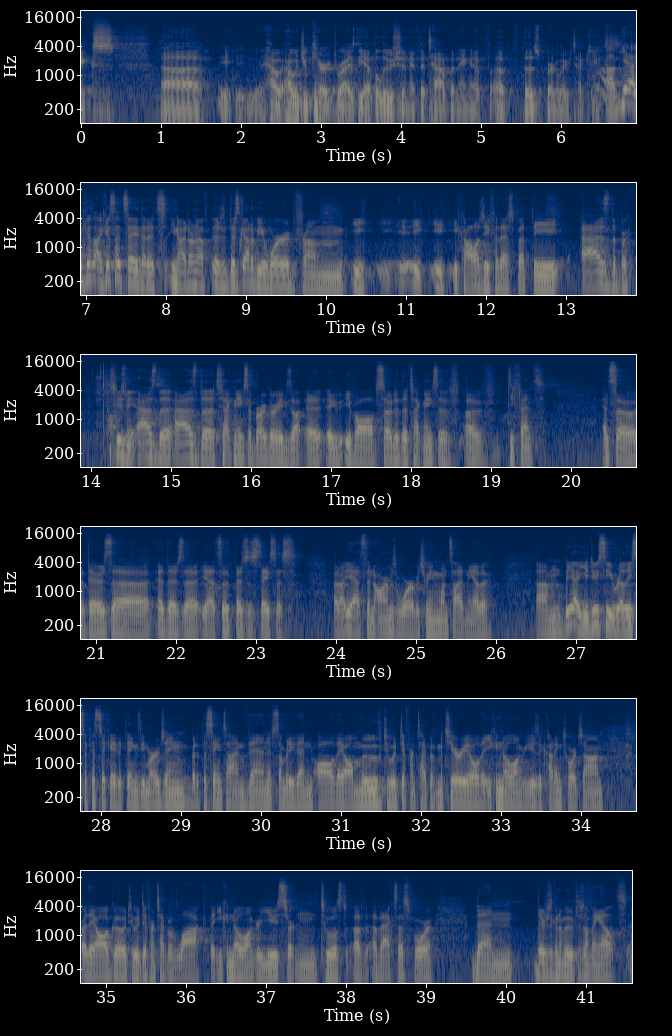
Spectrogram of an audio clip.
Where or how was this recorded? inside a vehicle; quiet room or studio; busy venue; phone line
busy venue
